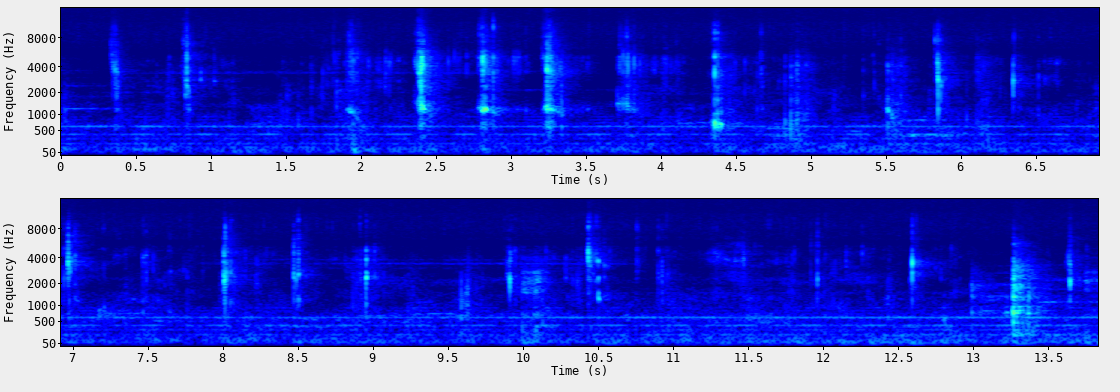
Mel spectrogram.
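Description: Close-miked chewing and mouth sounds of someone eating mutton curry with roti: sharp wet clicks and smacks at an irregular pace, roughly one or two a second.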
